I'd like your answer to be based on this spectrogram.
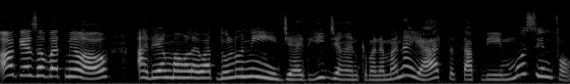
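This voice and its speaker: A woman's high-pitched voice with very wide pitch swings and hardly any pauses. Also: moderate pace. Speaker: radio host. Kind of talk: casual radio presenting. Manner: animated.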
